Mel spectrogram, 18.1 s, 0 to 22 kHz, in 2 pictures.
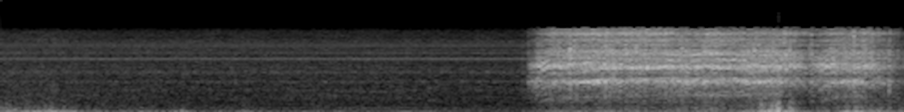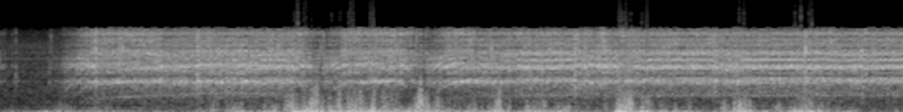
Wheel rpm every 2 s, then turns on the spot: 0, 0, 30, 150, 60, 140, 110, 160, 160.
none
